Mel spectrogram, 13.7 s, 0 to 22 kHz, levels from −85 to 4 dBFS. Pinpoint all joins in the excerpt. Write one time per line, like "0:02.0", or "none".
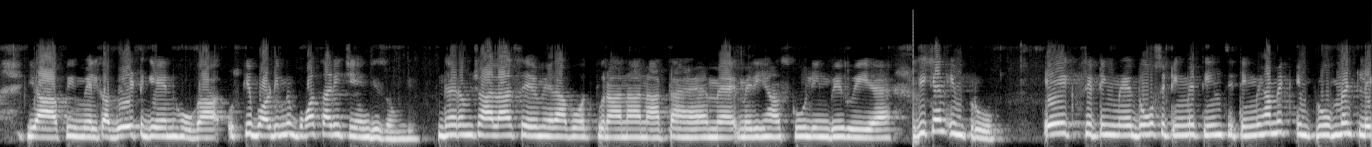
0:04.2
0:09.1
